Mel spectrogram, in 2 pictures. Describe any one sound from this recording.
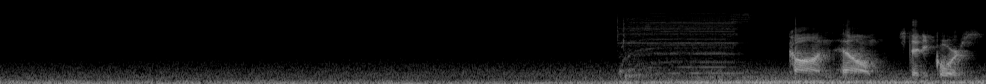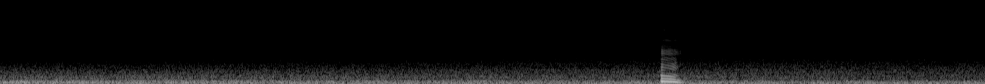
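A submarine's engine rumbles low and steady underwater.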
